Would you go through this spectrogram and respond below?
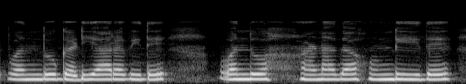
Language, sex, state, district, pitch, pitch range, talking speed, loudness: Kannada, female, Karnataka, Bidar, 235 Hz, 230-240 Hz, 75 wpm, -13 LUFS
